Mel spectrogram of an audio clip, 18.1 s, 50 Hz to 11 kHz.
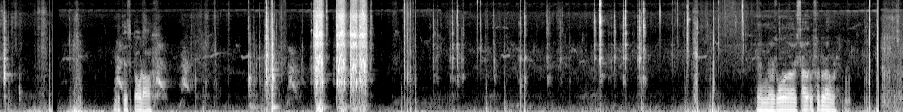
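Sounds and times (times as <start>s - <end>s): loud rattling bursts: 6.2s - 7.4s.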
